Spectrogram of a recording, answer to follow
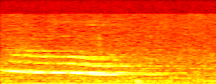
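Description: A faint, distant child's voice: one drawn-out call that slides down in pitch and fades after about a second and a half, in the pause after a question put to the children.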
